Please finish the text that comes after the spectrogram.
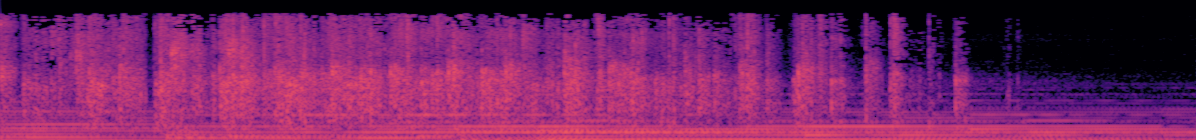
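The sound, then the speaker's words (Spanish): An audience applauds God in a dense, steady wash of clapping over sustained, low organ-like chords, the clapping thinning out and fading toward the end. “Denle un aplauso a nuestro Dios del cuerpo.”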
